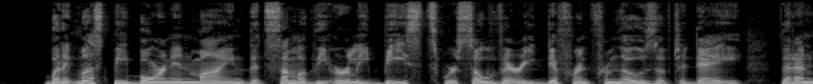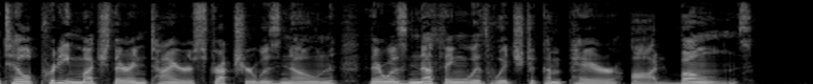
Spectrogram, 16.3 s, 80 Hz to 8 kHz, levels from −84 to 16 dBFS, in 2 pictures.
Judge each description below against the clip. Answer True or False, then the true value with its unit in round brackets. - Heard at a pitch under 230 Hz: True (135 Hz)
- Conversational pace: True (150 wpm)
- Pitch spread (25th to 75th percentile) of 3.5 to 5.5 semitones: True (4.7 semitones)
